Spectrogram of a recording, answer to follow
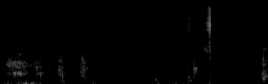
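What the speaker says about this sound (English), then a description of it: "Now I'll draw a line to connect these points together" Pen or marker drawing a line on a paper sewing pattern for a shawl collar jacket, with soft scratchy strokes in short bursts, close and quiet.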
